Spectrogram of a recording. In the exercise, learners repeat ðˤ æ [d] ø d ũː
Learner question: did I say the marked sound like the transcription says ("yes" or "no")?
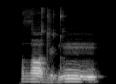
yes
